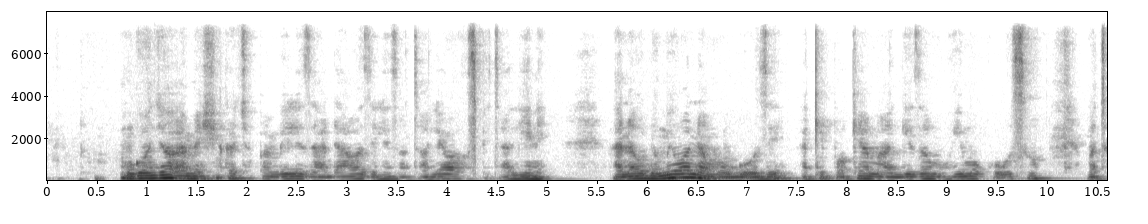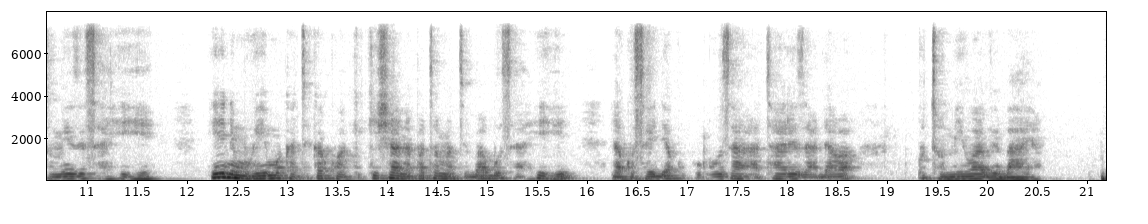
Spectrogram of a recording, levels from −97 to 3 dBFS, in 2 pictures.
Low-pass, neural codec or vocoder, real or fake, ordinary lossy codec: 7.2 kHz; none; real; AAC, 48 kbps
